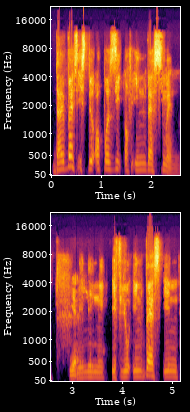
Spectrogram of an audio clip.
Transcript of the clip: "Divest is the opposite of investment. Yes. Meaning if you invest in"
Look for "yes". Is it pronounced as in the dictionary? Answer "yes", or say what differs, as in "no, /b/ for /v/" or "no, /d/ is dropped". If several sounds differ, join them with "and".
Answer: no, /s/ is dropped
